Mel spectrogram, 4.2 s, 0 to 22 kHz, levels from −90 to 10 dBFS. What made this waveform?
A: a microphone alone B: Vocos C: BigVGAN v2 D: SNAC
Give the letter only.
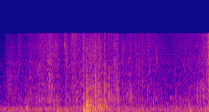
C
